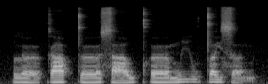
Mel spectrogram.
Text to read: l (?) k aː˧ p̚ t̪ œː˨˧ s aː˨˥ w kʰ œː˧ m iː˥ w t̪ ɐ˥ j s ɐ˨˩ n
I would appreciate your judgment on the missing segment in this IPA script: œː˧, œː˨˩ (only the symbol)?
œː˨˩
